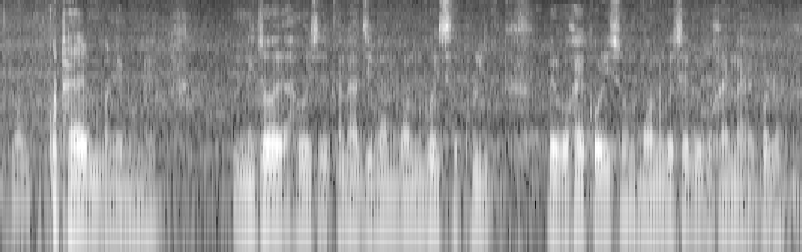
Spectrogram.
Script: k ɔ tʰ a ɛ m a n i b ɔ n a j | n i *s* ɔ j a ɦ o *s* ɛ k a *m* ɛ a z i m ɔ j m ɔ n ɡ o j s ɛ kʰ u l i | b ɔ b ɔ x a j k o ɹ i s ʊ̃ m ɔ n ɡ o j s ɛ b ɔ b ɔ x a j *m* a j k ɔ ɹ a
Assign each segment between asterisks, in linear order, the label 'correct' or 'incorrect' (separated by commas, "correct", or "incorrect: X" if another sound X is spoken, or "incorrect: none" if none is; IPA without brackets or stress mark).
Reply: incorrect: z, correct, incorrect: n, incorrect: n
